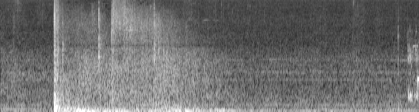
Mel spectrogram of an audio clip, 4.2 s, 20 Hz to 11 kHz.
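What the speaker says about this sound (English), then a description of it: "Throwing grenade!" A grenade goes off in Call of Duty: Black Ops 2 gameplay, a single sharp, loud blast followed by rumbling debris that slowly fades out.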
